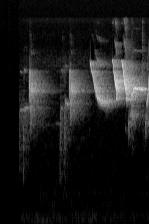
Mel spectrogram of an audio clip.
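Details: Belgian canary singing outside its cage: two short high chirps, then a loud run of sharp descending sweeping notes blending into a fast trill.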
